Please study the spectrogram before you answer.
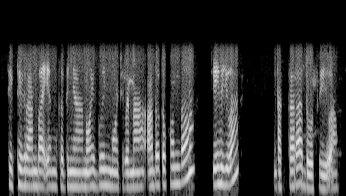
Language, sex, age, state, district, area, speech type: Santali, female, 30-45, West Bengal, Birbhum, rural, conversation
